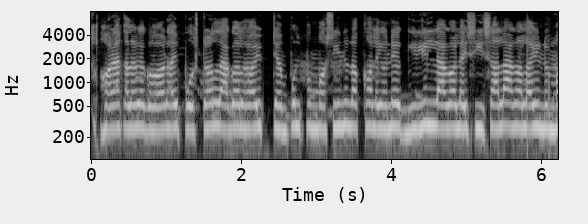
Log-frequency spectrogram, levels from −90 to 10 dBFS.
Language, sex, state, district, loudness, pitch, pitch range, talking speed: Bajjika, male, Bihar, Vaishali, -19 LUFS, 260 Hz, 255-265 Hz, 220 wpm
